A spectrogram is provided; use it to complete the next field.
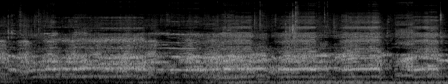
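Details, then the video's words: Egg-laying hens, thousands of them on a farm, fill the air with continuous busy clucking. Higher drawn-out cackles rise through the mass, and a low machine drone sets in partway through. "The Sound of Thousands of Egg-Laying Chickens"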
